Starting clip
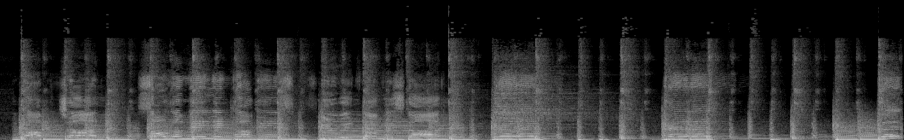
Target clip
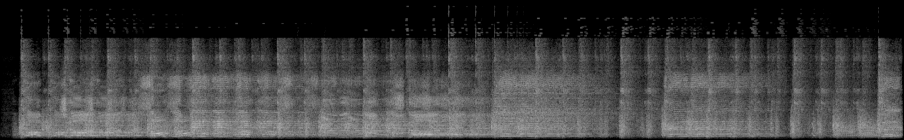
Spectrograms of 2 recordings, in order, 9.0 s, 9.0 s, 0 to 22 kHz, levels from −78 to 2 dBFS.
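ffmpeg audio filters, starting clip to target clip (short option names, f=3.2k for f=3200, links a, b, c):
-af "highpass=f=870:w=0.5412,highpass=f=870:w=1.3066,aecho=1:1:270|459|591.3|683.9|748.7:0.631|0.398|0.251|0.158|0.1,adynamicequalizer=threshold=0.0158:dfrequency=1700:dqfactor=0.7:tfrequency=1700:tqfactor=0.7:attack=5:release=100:ratio=0.375:range=2:mode=boostabove:tftype=highshelf"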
